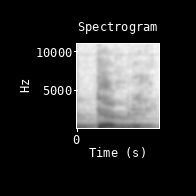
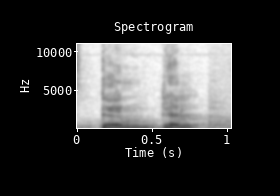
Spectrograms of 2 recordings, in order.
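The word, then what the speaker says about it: tendrel: Local language pronunciation, we used to say temre, but actually it's tendel, patitu samopat in Sanskrit. In our language, we say tendel.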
